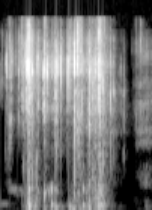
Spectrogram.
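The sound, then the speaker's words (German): A gift box being unpacked: busy crinkling and rustling of packaging with a few sharper tearing crackles over about a second and a half, then a brief softer rustle after a short pause. “Mach, stell doch mal eine Frage, weil ich glaube, es war nicht langweilig, mir beim Zug auspacken zu”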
